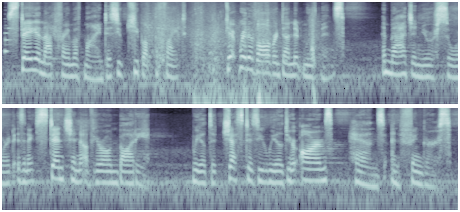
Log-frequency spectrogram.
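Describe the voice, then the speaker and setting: A woman playing a stern, aloof young sword master in an anime video game, measured and commanding as she instructs a pupil. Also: fairly low pitch, over music, natural voice. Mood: stern, focused.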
